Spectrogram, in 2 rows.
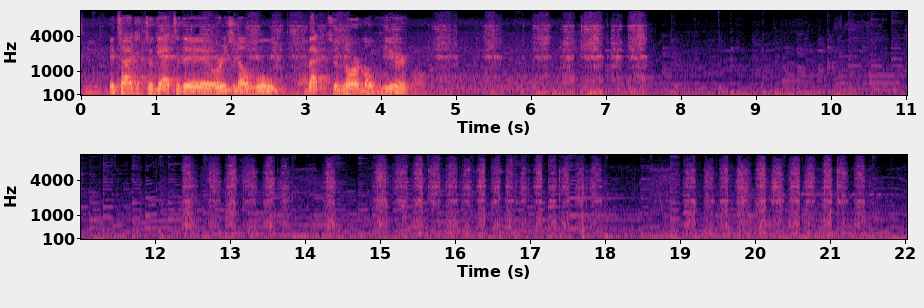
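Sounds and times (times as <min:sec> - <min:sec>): rasp filing a hoof: 0:00.5 - 0:07.6, 0:12.0 - 0:22.0.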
